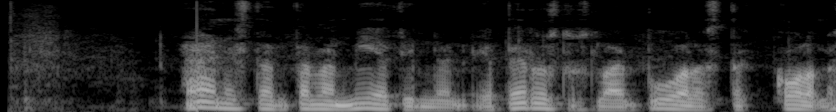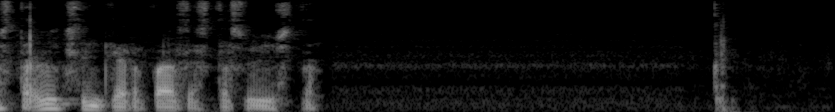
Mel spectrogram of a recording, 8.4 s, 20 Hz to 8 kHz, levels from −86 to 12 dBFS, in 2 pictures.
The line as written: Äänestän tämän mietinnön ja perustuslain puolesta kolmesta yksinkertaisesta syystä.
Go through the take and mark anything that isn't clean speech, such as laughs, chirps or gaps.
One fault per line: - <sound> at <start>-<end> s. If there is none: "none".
none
